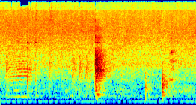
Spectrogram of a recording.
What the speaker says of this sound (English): To that pan I'm going to add my garlic, chilli and herbs mixture.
